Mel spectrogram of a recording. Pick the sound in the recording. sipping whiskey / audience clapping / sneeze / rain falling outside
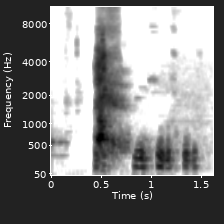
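sneeze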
